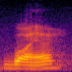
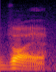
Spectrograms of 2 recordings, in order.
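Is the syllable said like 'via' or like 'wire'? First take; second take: wire; via. First: The syllable sounds like the English word wire. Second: The syllable sounds like the English word via. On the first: "sometimes they will pronounce it wire" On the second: "some people will say via"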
